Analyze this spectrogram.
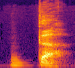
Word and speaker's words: the: can you hear uh so the is very often unstressed when we say a sentence in english for example the boy went to the shop the boy the is very unstressed we don't put emphasis on it so whenever words don't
